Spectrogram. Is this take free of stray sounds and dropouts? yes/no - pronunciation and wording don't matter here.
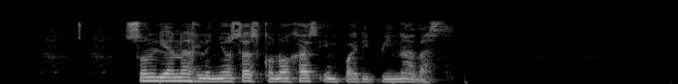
yes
